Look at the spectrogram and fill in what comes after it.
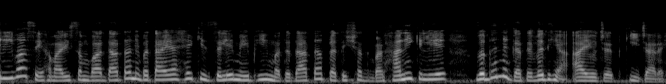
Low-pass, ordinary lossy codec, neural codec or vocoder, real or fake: none; none; codec, 16 kHz, 16 kbps, FreqCodec, smaller model; fake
